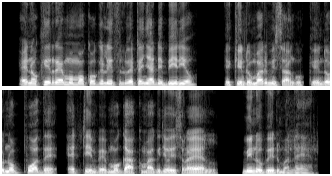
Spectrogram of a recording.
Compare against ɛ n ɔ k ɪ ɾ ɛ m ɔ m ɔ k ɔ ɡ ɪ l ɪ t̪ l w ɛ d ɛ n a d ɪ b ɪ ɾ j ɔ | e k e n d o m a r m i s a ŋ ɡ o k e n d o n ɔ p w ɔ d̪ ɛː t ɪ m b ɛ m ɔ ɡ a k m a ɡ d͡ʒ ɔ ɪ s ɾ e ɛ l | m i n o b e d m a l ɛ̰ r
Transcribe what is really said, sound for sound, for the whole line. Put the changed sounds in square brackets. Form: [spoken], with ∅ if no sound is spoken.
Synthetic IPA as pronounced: ɛ n ɔ k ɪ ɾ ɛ m ɔ m ɔ k ɔ ɡ ɪ l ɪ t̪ l w ɛ [t] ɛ [ɲ] a d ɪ b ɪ ɾ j ɔ | e k e n d o m a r m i s a ŋ ɡ o k e n d o n ɔ p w ɔ d̪ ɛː t ɪ m b ɛ m ɔ ɡ a k m a ɡ d͡ʒ ɔ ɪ s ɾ [a] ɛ l | m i n o b e d m a l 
